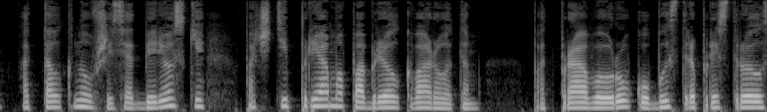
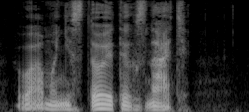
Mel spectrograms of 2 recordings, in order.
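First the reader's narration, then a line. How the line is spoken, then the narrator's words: Grumbled. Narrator (Russian): пробурчала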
